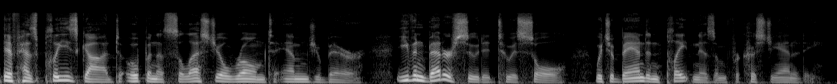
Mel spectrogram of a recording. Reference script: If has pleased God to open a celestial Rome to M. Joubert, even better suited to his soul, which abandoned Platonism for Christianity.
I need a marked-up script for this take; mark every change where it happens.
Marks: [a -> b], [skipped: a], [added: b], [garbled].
If has pleased God to open a celestial Rome to M. Joubert, even better suited to his soul, which abandoned Platonism for Christianity.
